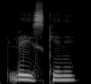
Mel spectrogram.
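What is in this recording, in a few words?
"l'ischint", Sardinian, female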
